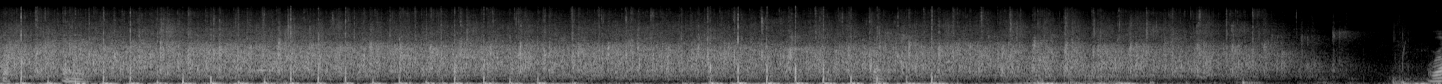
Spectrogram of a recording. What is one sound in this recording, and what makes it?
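A large audience applauds loudly in a big echoing hall, then fades out.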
